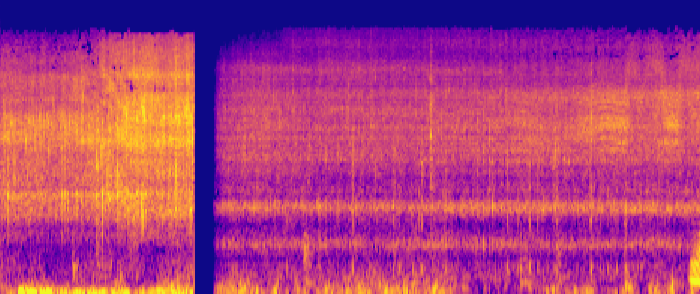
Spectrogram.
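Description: Small fish fry in hot oil beside Lake Itaipu, a steady dense sizzle and crackle that runs throughout, close and fairly loud, with a brief cut near the start and no talk.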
